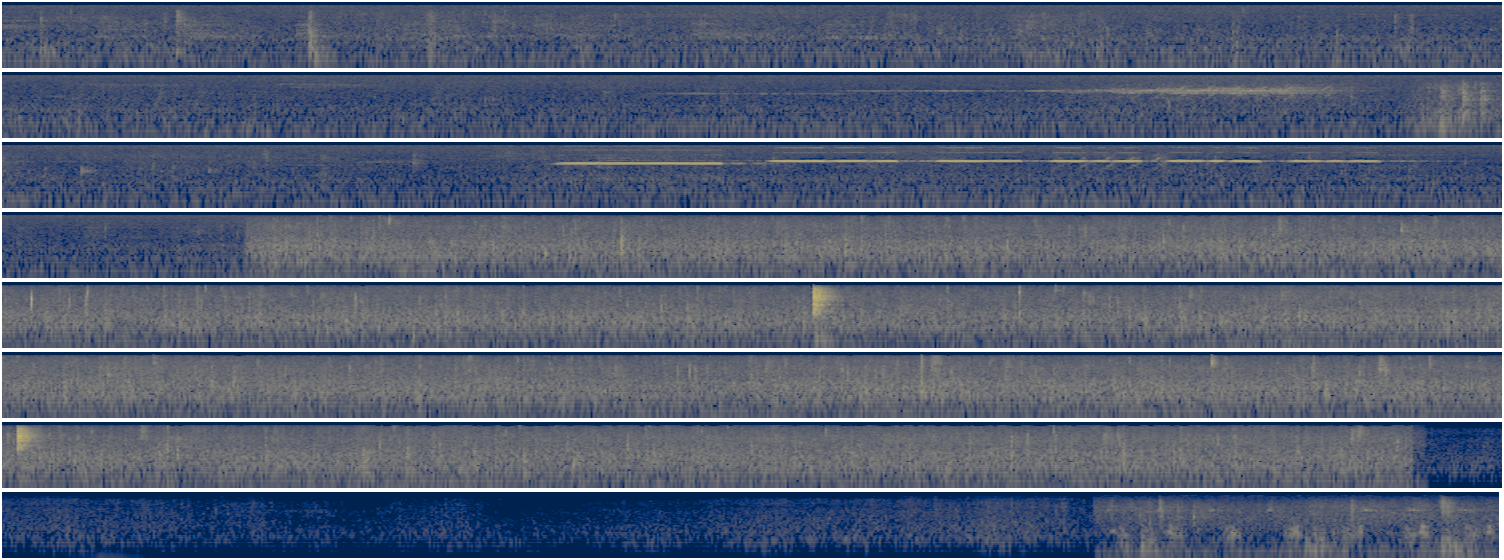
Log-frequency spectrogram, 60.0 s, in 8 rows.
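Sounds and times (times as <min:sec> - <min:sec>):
rain pattering: 0:00.0 - 0:11.3, 0:12.8 - 0:18.1, 0:22.5 - 0:53.7, 0:58.0 - 0:59.9
water drips: 0:15.0 - 0:22.1, 0:23.6 - 0:52.1, 0:58.0 - 0:59.9.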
